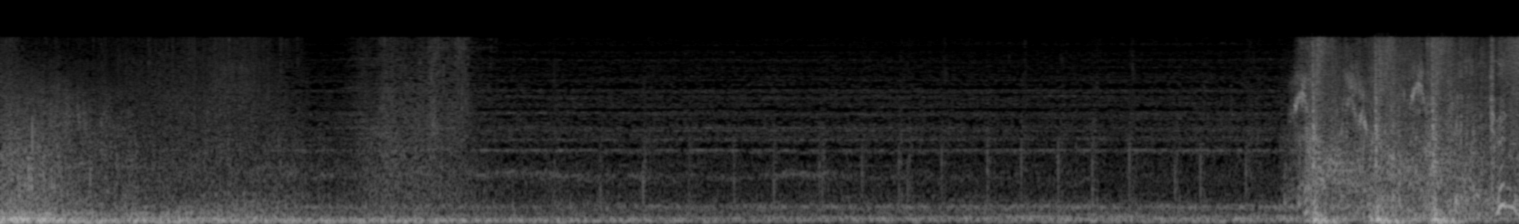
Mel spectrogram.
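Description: Confringo blasting-spell explosions in Hogwarts Legacy: a loud burst at the start and another near the middle, then a quieter stretch of rhythmic ticking, and a final heavy explosion late on, with no talk.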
